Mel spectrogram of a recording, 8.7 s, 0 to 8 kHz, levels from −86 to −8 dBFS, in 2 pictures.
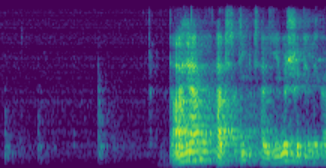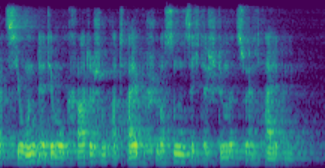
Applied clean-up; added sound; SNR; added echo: none; none; none; reverberation time 1.9 s.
